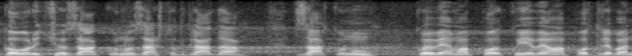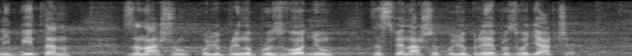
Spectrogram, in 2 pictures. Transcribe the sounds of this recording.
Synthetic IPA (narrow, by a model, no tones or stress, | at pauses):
ɡo̞ʋo̞ɾit͡ɕuozaːko̞nuzaːʃt̪ot̪ɡɾaːd̪a | zaːko̞nu | kojeʋeomakojijeʋeomapo̞t̪ɾe̞banibit̪an | zanaʃupoʎopɾiːnupɾoizʋo̞d̪ɲu | zasʋe̞naʃepo̞ʎopɾiːnepɾoizʋo̞ɲaːt͡ʃḛ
